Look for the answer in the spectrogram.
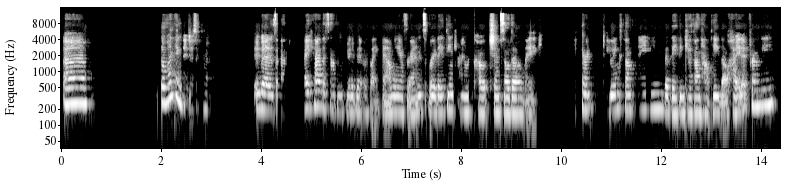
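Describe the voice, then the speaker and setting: Mid-aged lady fitness trainer, lowish gravelly voice, stops and starts, laughs a lot. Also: steady tone, normal speed, a little mellow, low-quality recording. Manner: hesitant, laughs often. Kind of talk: casual interview answers.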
